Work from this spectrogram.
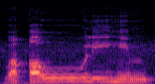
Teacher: الواو مرقق، القاف مفخم مرتبة ثانية. انتبهوا إلى الواو وقولهم، أنا طولت صوت الواو قليلا حتى أجعلك تنتبه عليها. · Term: واو لين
